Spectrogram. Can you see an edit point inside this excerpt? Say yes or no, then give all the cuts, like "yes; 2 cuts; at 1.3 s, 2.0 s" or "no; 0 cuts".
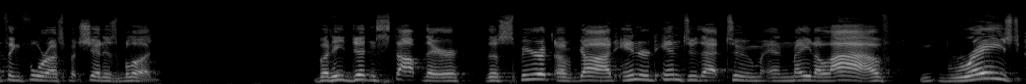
no; 0 cuts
